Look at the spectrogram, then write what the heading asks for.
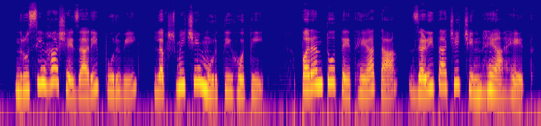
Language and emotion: Marathi, neutral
